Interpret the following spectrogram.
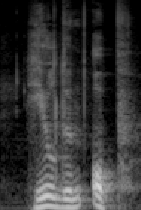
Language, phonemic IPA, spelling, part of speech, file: Dutch, /ˈhildə(n) ˈɔp/, hielden op, verb, Nl-hielden op.ogg
- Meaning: inflection of ophouden: 1. plural past indicative 2. plural past subjunctive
